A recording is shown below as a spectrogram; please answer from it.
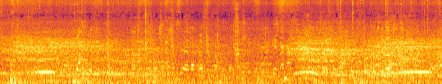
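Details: Large cattle coming down off a truck during unloading let out short, tonal moos near the start and again toward the end, over continuous crowd murmur and a low rumbling background.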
